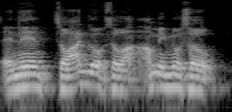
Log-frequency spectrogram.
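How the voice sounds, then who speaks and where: A man's voice: medium pitch, brisk. A man, hosting a podcast and telling a story in casual chat, rambling and restarting his words often. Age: 30s. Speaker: podcast host.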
